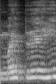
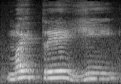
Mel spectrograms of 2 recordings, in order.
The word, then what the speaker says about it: मैत्रेयी: ये मैत्रेयी नहीं है, मैत्रेयी नहीं है, मैत्रेयी। तो या और वा इनके उच्चारण में हमें बहुत सावधानी रखना है कि जैसा लिखा है वैसा ही अब इसको बोले।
